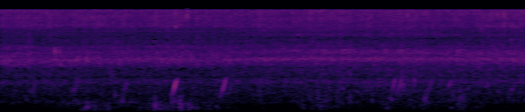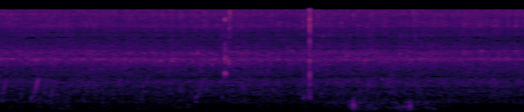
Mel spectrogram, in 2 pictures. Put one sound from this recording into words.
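Fish splash and slurp at the surface of the water.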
